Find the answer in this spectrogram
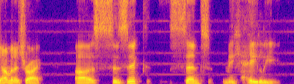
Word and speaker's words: Csikszentmihalyi: I think I'm going to do brain damage just trying to pronounce it. Mihaly, we'll say it starts with a C. I'm going to try. Csikszentmihalyi sent Mihaly, called flow.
